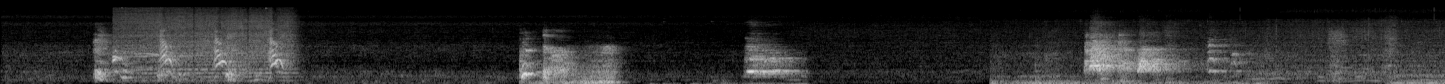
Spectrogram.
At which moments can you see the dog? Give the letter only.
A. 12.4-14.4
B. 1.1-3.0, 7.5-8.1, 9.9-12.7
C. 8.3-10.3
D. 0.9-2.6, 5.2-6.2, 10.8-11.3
B.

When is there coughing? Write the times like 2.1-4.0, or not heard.
0.9-2.6, 5.2-6.2, 10.8-11.3.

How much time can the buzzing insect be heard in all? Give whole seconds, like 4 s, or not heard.
2 s.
